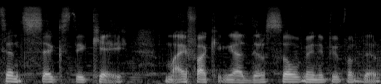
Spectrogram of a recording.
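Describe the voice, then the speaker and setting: A man with a non-native accent speaks at a moderate pace with ordinary pitch variation. Music plays in the background. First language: not English. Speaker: gaming streamer. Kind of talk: live stream reaction commentary. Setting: live stream. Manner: halting, many fillers.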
